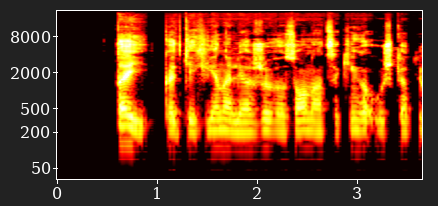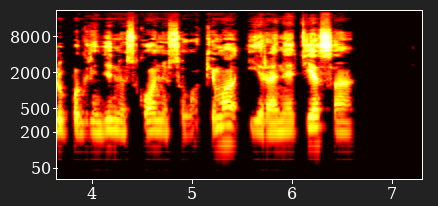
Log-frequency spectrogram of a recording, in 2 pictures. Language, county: Lithuanian, Šiauliai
